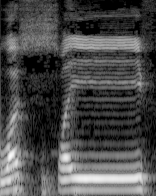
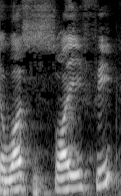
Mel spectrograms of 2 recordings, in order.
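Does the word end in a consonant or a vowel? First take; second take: consonant; vowel. First: The word ends on a bare consonant. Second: The word ends with a short vowel. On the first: The reader stops on this word. "থামলে হবে" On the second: The reader continues without stopping. "এখানে আছে"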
